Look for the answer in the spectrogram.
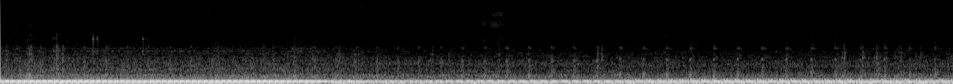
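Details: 2002 Subaru WRX boxer engine at idle: a deep, steady knock running through the low rumble, rod knock.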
